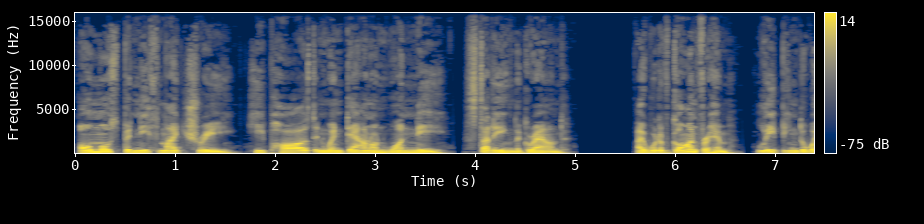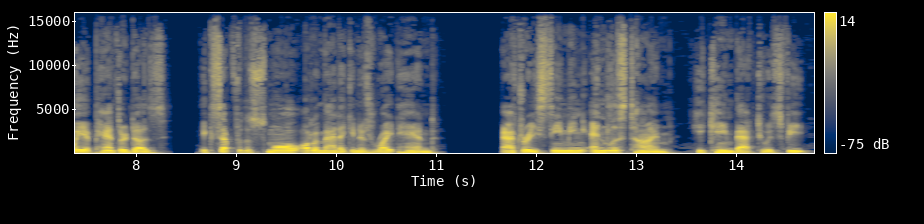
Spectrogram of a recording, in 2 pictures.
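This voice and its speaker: An actor playing a tense, determined hunted man, narrating his ordeal gravely and deliberately as in an old-time radio drama. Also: a little high, lightly acted. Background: background music.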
